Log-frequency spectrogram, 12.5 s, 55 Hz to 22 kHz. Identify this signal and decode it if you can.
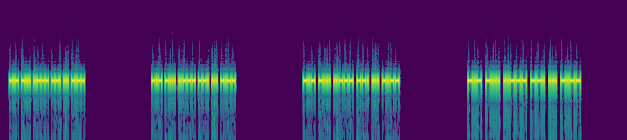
Morse code, heard as a keyed tone, about 51 wpm, 700 Hz. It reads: KB2GSY KB2GSY KB2GSY KB2GSY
